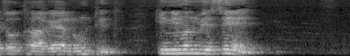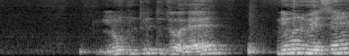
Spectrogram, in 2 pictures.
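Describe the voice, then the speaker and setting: A man teaching Hindi grammar in a classroom-style lecture. He asks questions and answers them himself, and he sounds out letters slowly one at a time. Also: high voice, a little mellow. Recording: echoey room, voice from a distance.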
